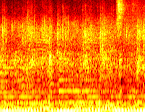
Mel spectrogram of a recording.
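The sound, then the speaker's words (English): An audience claps hands in a steady rhythm during a morning church service, the sharp claps landing over loud, sustained organ-like music with no talking. “I think you ought to clap your hands one more time.”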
